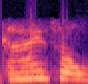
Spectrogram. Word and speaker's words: Geisel: Geisel, yeah.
